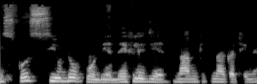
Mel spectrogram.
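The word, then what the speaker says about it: pseudopodia: अंग्रेजी में इसको सडोपोडिया। देख लीजिए नाम कितना कठिन है। पी से शुरू हो रहा है और उच्चारण होता है सडोपोडिया। पी एस ई यू डी ओ पी ओ डी आई ए सडोपोडिया देख लीजिए सडोपोडिया हिंदी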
